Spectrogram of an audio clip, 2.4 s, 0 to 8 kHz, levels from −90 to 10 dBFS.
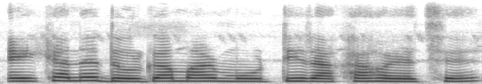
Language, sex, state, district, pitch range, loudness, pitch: Bengali, female, West Bengal, Purulia, 270-290 Hz, -14 LUFS, 285 Hz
